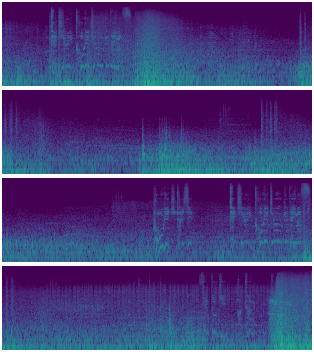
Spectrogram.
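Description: Anti-aircraft guns rattle in rapid bursts.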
